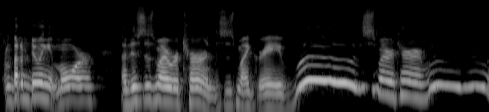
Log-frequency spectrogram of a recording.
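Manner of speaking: high, loud triumphant whoops; excited return. Real, not acted. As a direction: announce your comeback like a champion. Announcing his return.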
